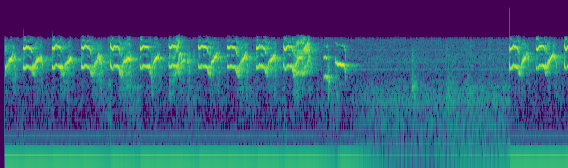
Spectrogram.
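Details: A male cockatiel sings a rapid, repeated series of shrill, warbling whistles as a courtship song to attract a female, who rejects him.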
